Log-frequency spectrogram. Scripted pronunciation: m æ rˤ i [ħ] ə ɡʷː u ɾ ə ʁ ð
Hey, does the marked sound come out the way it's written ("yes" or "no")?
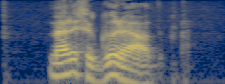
no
